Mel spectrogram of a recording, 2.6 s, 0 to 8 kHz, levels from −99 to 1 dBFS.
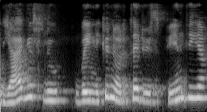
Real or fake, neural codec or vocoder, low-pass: fake; codec, 16 kHz, 4 kbps, X-Codec, WavLM features, trained on Multilingual LibriSpeech; 7.2 kHz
